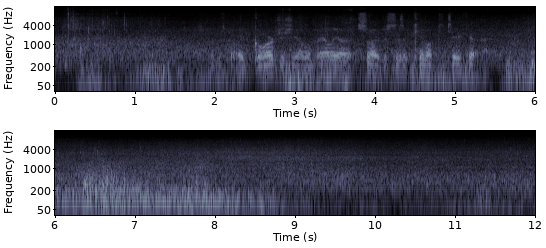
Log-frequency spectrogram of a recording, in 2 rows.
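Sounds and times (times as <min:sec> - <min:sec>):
river water rushing: 0:00.0 - 0:02.6, 0:05.4 - 0:12.0
wind buffeting microphone: 0:00.0 - 0:12.0.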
